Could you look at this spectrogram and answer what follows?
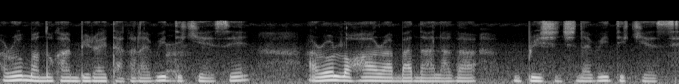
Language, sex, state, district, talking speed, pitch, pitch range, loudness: Nagamese, female, Nagaland, Dimapur, 160 wpm, 155 Hz, 150-170 Hz, -16 LUFS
